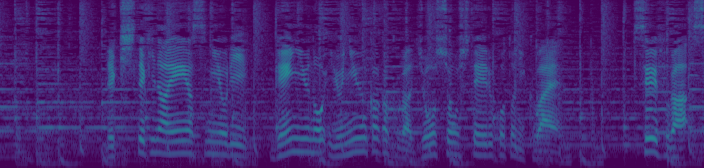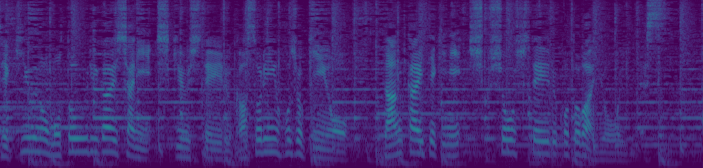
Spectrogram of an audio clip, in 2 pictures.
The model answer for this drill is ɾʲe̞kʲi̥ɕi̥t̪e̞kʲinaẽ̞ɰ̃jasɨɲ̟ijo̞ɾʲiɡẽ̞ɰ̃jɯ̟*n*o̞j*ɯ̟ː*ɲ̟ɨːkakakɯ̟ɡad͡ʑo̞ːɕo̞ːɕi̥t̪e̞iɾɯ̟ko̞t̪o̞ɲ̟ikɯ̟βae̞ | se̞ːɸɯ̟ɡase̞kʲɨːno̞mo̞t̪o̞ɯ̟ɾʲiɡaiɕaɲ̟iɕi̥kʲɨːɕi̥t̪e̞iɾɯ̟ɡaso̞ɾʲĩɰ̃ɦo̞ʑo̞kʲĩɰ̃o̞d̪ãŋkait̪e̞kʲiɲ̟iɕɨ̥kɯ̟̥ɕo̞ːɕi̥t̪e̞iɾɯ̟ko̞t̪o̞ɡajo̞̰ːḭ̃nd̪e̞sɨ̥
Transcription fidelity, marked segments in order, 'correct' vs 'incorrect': correct, incorrect

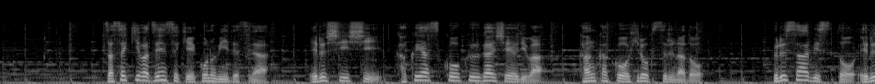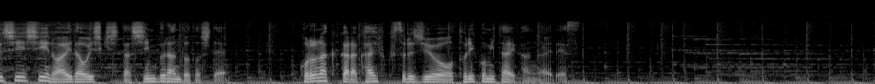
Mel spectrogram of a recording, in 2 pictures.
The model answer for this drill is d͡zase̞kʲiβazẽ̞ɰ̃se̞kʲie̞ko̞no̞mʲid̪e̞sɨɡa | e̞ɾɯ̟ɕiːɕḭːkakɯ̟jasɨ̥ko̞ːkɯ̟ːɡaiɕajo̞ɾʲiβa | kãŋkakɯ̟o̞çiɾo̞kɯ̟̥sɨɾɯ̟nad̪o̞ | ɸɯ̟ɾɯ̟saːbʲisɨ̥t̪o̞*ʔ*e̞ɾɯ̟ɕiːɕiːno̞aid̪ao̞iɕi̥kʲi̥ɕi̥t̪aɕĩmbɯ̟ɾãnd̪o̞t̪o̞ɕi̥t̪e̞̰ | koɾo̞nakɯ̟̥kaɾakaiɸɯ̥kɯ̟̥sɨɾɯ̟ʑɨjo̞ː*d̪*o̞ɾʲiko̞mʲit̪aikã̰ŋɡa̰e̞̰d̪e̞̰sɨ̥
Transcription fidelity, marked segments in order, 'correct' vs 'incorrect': correct, incorrect

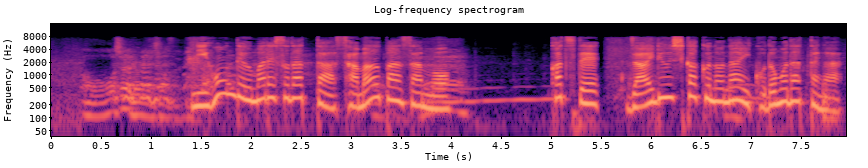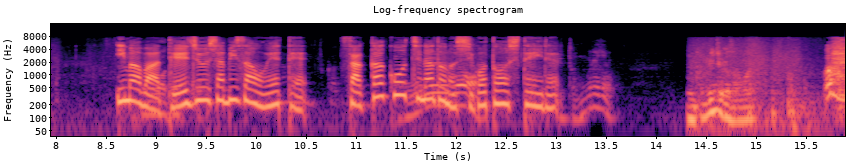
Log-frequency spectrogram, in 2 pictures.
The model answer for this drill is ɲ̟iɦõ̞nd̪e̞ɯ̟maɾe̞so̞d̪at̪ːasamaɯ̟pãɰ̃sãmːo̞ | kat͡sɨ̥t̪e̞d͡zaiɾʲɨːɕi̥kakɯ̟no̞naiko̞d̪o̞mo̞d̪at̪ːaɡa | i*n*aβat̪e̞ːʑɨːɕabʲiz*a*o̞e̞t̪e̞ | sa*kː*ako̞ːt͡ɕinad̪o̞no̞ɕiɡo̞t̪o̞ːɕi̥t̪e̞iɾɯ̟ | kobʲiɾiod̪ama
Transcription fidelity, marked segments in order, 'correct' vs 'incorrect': incorrect, correct, correct

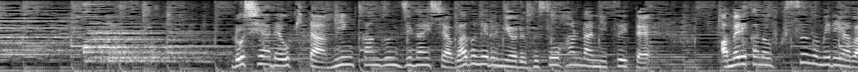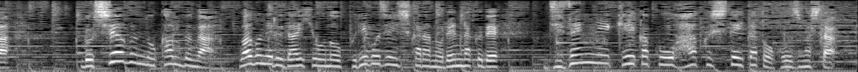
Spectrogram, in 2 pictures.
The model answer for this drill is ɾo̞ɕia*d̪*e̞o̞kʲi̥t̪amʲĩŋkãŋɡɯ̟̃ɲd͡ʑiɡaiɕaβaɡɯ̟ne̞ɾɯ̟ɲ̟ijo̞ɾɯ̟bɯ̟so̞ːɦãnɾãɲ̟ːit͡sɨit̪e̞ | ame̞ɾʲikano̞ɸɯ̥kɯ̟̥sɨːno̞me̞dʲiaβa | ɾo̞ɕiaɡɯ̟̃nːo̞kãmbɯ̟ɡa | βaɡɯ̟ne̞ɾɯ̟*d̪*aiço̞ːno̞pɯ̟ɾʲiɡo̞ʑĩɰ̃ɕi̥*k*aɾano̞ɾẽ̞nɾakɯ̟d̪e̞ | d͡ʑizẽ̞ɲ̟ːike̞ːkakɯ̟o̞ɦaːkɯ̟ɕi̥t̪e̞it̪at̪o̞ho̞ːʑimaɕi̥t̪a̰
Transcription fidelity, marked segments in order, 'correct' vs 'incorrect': correct, correct, correct

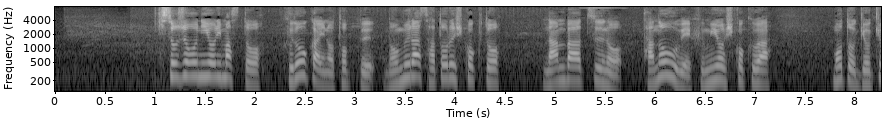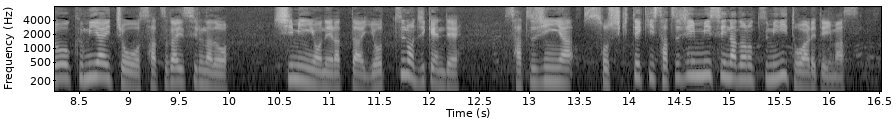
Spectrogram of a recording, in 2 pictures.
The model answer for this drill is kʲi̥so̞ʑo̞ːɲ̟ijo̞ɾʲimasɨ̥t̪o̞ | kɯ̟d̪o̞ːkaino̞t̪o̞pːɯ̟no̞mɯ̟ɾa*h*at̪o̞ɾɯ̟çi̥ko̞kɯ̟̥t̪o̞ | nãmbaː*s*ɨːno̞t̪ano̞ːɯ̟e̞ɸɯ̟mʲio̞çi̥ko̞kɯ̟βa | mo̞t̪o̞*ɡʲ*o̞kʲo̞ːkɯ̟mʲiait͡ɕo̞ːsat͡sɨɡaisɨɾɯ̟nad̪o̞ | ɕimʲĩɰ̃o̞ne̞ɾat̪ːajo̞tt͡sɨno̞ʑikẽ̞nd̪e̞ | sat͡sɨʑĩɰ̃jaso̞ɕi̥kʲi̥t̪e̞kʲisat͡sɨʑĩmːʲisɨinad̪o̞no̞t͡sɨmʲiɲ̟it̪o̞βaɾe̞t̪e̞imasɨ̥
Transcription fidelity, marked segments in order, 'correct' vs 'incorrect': incorrect, incorrect, correct

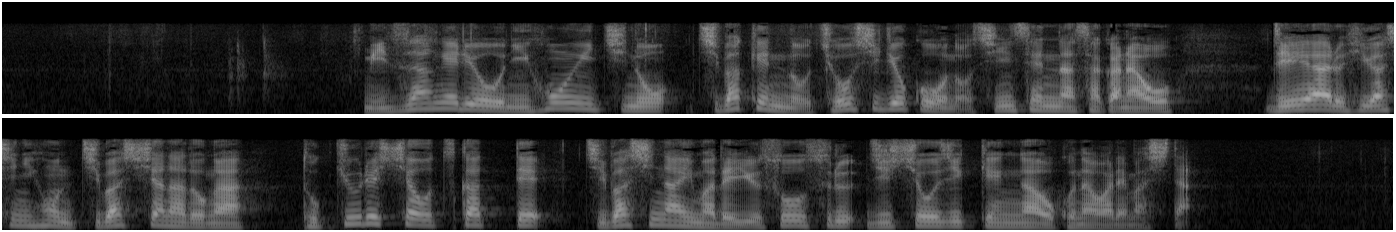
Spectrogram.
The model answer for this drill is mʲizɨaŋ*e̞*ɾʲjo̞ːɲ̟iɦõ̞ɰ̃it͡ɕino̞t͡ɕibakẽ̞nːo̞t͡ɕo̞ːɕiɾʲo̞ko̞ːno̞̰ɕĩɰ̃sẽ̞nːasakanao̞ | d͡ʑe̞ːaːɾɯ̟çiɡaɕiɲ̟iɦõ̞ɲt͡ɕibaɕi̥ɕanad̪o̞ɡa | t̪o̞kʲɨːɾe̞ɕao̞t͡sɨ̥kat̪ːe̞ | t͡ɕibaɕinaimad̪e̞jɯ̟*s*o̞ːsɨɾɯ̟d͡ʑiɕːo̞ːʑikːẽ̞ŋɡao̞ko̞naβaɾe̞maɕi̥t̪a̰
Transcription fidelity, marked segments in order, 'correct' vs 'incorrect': correct, correct

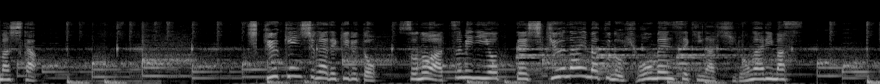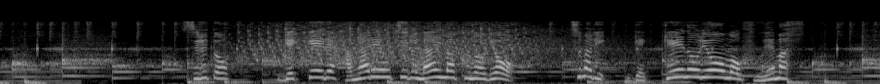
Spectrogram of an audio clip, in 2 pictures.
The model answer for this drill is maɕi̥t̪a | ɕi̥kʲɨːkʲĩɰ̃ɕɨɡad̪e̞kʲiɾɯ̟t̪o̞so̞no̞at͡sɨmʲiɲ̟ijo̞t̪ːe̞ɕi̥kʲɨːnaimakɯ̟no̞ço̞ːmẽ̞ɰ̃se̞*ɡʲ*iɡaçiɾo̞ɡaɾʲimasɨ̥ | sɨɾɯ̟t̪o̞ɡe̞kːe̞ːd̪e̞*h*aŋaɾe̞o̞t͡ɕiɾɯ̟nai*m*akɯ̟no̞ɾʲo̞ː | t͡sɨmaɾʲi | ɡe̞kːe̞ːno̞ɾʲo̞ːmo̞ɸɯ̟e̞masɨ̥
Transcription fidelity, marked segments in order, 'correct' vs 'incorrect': incorrect, correct, correct

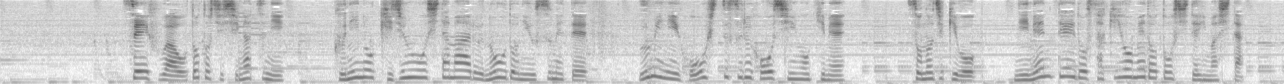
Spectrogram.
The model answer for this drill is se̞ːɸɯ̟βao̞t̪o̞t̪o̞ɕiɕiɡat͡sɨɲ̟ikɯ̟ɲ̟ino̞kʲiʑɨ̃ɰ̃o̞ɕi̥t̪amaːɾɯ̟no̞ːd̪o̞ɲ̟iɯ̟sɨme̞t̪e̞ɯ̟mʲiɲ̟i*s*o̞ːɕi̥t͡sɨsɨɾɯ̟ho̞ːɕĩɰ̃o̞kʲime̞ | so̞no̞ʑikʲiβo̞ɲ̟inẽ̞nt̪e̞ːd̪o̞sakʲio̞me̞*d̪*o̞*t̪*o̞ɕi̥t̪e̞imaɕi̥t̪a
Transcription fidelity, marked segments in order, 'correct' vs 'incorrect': incorrect, correct, correct

